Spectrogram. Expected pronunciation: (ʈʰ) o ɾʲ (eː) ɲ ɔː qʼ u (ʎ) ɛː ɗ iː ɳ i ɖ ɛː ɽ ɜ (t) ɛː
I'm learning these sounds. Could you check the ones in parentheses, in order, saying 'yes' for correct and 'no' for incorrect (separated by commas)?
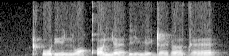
yes, yes, no, no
